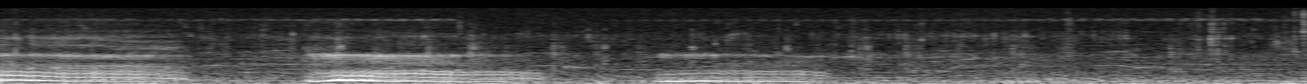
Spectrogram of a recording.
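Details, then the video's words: Street cats gathered over raw fish; three low, drawn-out, slightly wavering meows come about every two seconds, then quiet background murmur. "Many Cats eating raw fish"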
